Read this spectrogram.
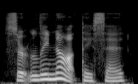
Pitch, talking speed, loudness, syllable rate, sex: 190 Hz, 175 wpm, -17 LUFS, 4.9 syllables/s, female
